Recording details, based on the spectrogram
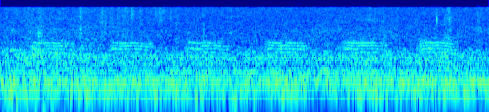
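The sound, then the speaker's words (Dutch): Honeybee queens quacking from inside their cells, a series of short, evenly spaced nasal pulses repeating rhythmically over a steady, dense hum of the colony, fairly loud, with no talking. “En ook zij maken een geluid om dat duidelijk te maken aan de kolonie. Zij beginnen te kwaken.”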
